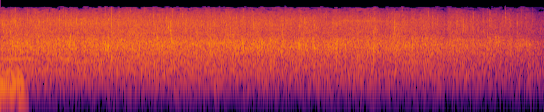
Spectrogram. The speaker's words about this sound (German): Und dafür sollten wir immer einen richtigen Applaus geben heute Morgen.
